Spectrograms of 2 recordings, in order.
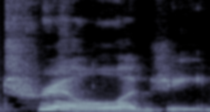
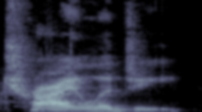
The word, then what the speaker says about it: trilogy: on its head trilogy now notice I'm saying trilogy not trial a G that's how it's pronounced but you still see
